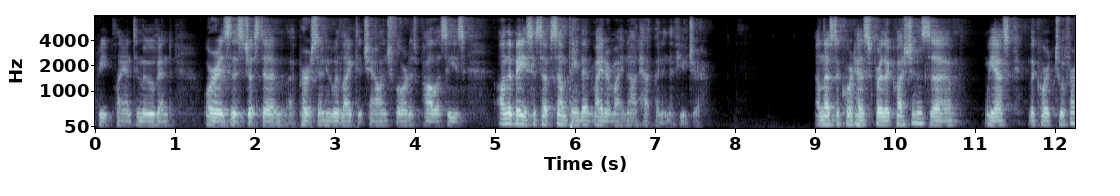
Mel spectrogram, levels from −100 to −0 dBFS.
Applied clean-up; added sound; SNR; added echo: neural mask model DeepFilterNet 3.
